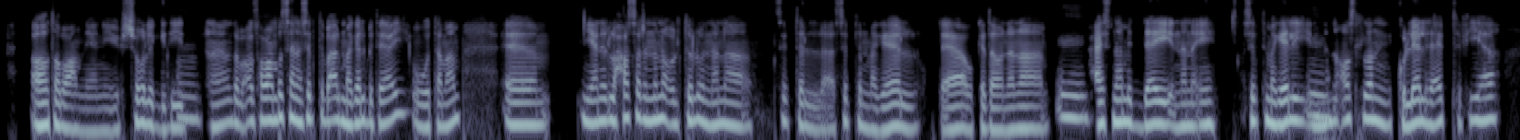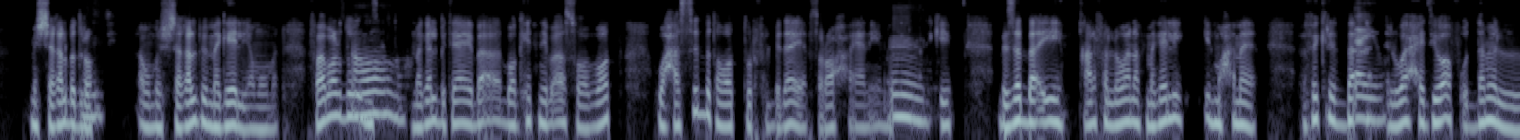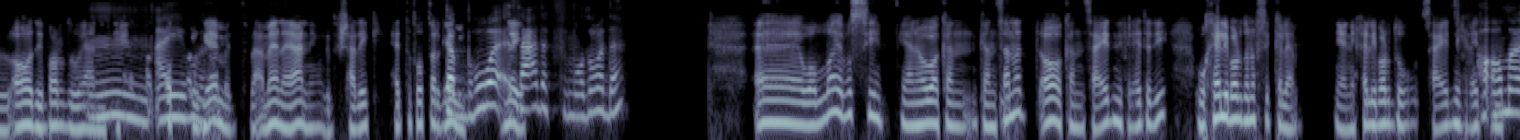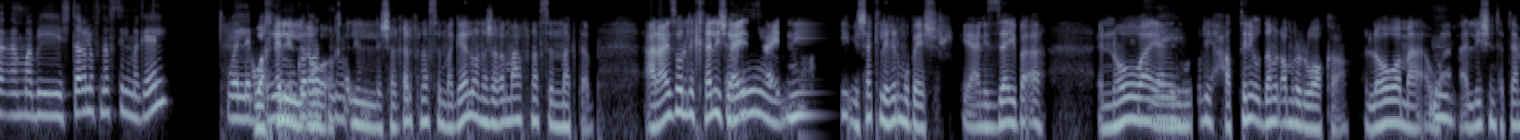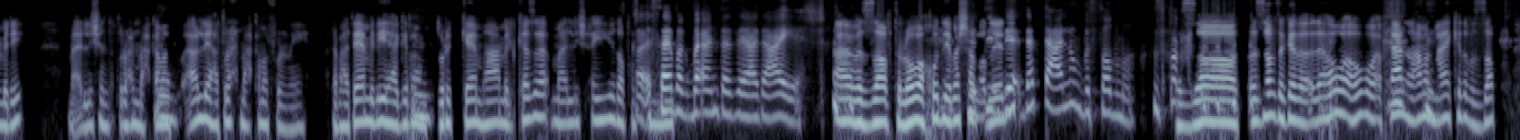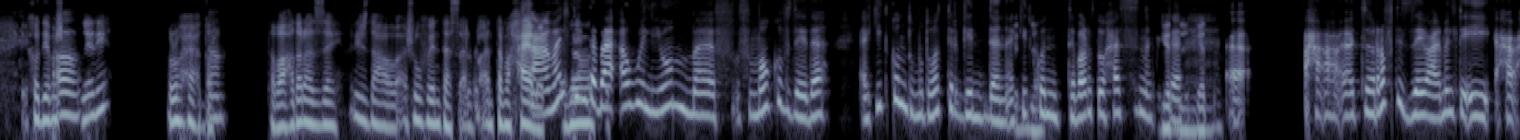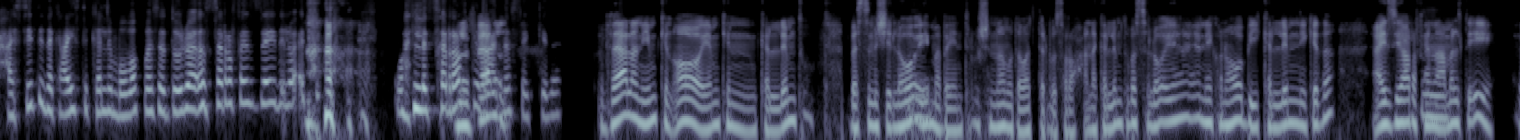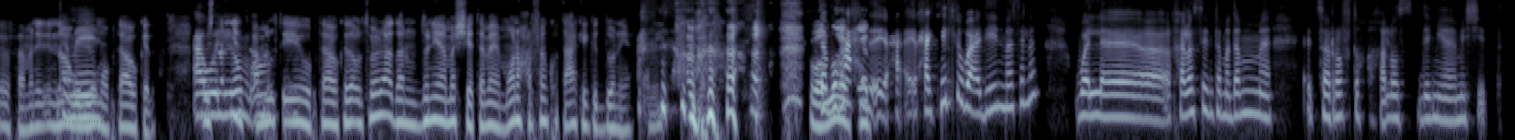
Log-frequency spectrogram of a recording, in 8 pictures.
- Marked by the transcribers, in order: tapping; tsk; distorted speech; unintelligible speech; other noise; chuckle; laughing while speaking: "صح. أي"; laugh; chuckle; unintelligible speech; chuckle; laughing while speaking: "والّا"; laugh; other background noise; laugh
- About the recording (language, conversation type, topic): Arabic, podcast, بتلجأ لمين أول ما تتوتر، وليه؟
